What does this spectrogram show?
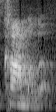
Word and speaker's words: Kamala: Kamala. That's the way to pronounce it. It's Kamala.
